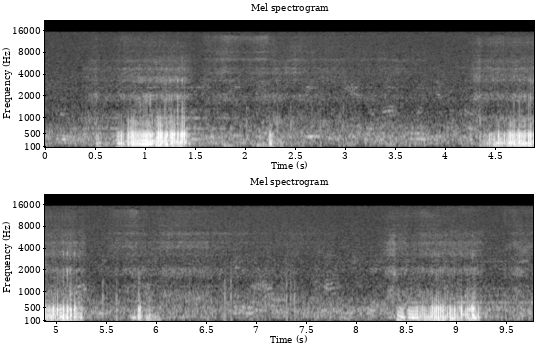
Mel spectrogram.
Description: my Great Dane puppy snoring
